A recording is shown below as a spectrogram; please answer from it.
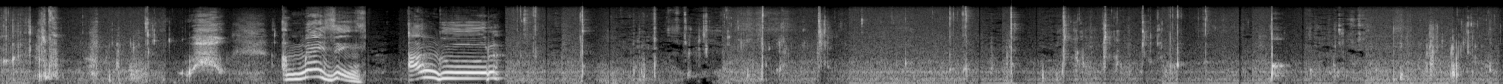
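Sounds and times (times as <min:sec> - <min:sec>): chewing grapes: 0:00.0 - 0:01.9, 0:05.1 - 0:15.0.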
